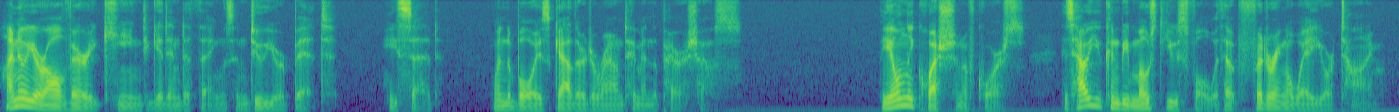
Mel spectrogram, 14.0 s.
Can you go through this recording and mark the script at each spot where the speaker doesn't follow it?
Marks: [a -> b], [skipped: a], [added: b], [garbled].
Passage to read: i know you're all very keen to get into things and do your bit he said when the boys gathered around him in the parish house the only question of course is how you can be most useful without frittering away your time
i know you're all very keen to get into things and do your bit he said when the boys gathered around him in the parish house the only question of course is how you can be most useful without frittering away your time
